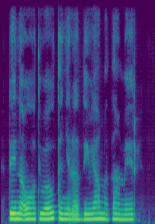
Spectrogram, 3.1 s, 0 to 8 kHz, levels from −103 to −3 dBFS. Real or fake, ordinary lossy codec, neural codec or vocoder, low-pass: fake; none; codec, 16 kHz, 2 kbps, X-Codec, WavLM features, trained on Multilingual LibriSpeech; none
